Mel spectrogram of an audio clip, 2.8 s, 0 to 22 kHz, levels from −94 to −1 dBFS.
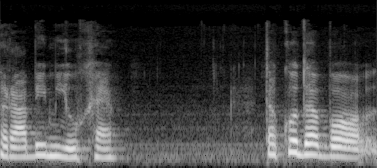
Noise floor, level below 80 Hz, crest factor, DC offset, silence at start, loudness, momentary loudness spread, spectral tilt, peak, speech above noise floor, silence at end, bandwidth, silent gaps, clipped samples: -47 dBFS; -66 dBFS; 16 dB; under 0.1%; 0 s; -17 LUFS; 11 LU; -8 dB/octave; -2 dBFS; 31 dB; 0 s; 13.5 kHz; none; under 0.1%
